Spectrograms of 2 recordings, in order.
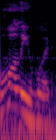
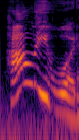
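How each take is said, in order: First: Said in the usual way. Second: Hollywood called out higher and louder; sudden loud, high Hollywood; excited exclamation. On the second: Acted. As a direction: burst out with Hollywood. Repeats name, then exclaims.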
